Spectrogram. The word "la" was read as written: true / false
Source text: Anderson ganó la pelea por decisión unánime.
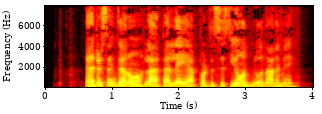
true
